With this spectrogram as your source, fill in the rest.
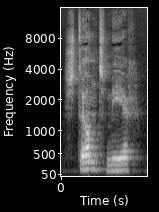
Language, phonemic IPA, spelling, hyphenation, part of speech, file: Dutch, /ˈstrɑnt.meːr/, strandmeer, strand‧meer, noun, Nl-strandmeer.ogg
- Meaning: lagoon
